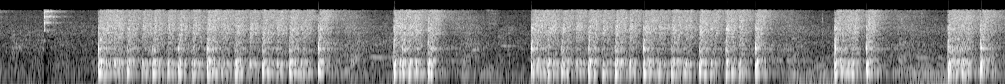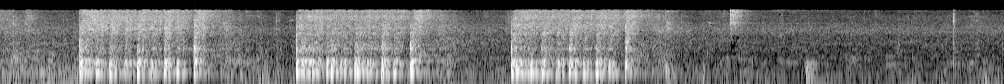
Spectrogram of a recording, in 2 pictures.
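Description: Two marching snare drums played in a series of loud drum rolls, breaking off and restarting several times, then stopping a few seconds before the end.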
